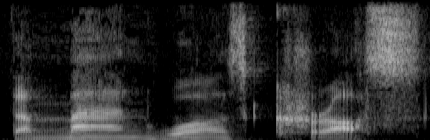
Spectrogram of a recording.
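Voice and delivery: plain reading voice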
